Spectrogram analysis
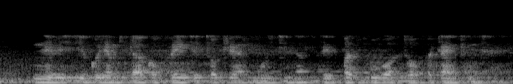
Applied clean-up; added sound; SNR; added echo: none; Thunder / Rain; 17 dB; reverberation time 1.8 s.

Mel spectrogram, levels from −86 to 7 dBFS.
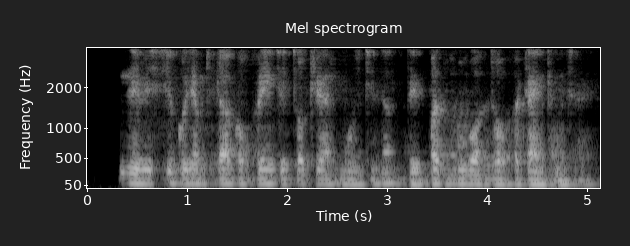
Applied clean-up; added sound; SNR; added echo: neural mask model DeepFilterNet 3.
